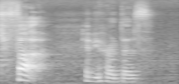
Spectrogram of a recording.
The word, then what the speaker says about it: pho: So, for instance, I have recently discovered that I'm going to mispronounce it because it looks like the word pho, but everybody says it's pronounced pho.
